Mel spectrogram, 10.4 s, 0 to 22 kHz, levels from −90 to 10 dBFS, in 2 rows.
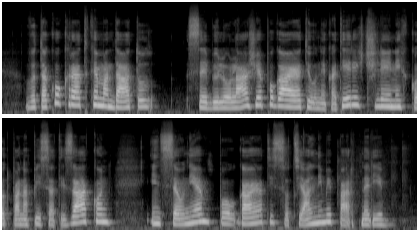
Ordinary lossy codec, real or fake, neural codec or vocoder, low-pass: none; real; none; 19.8 kHz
